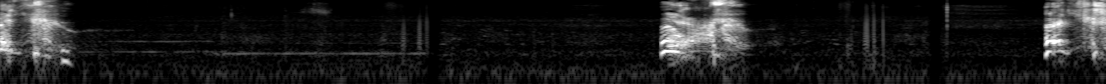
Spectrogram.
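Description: Three loud, explosive sneezes separated by quiet pauses with faint background noise; ordinary sneezing.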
